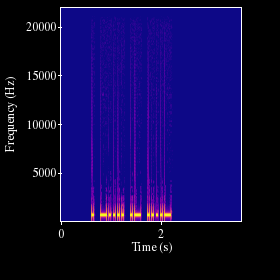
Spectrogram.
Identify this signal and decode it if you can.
Morse code, heard as a keyed tone, about 28 wpm, 700 Hz. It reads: E6A4
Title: All Cut Numbers - 4-Digit 28wpm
